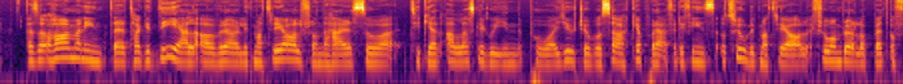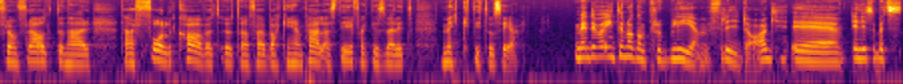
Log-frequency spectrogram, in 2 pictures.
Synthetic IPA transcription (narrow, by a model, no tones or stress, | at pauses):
als̬ɔɦaɾmanɪnt̪ət̪ʰɑːɡɪt̪̚d̪eːla̰vɾœːɭɪɡ̚t̪mat̪ɛɾɪɑːlfɾɔnd̪ɛɦæːɾsɔt̪ʰʏkːəjat̪a̰lːaskaɡoːɪnːpʰɔjʉ̟ːt̪ʰʉːbɔsøːkapʰɔd̪ɛhæ̰ːɾfœɖɛfɪnsʊ̰t̪ʰɾuːlɪkt̪mat̪ɾɪɑːlfɾɔnbɾœlːɔpːət̪ʰɔkfɾamfœɾalt̪̚d̪ɛnɦæːɾd̪̥ɛhæːɾfɔlkhɑːvət̪ʰʉ̟ːt̪anfœːɾbakːɪŋhampʰɛlːa̰sd̪ɛæɾfak̚t̪ɪst̪vɛld̪ɪt̪mɛkt̪ɪt̪ɔsḛː | mɛnd̪ɛvaɾɪnt̪ənoːɡɔnpʰɾʊbleːmfɾiːd̪ɑ̰ːɡ | ɛlɪsabɛt̪s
